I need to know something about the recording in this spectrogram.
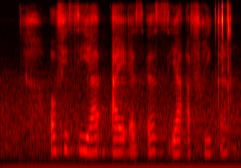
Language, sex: Southern Sotho, female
